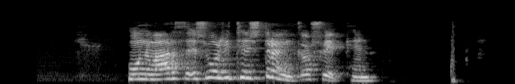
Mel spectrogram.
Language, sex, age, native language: Icelandic, female, 50-59, Icelandic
